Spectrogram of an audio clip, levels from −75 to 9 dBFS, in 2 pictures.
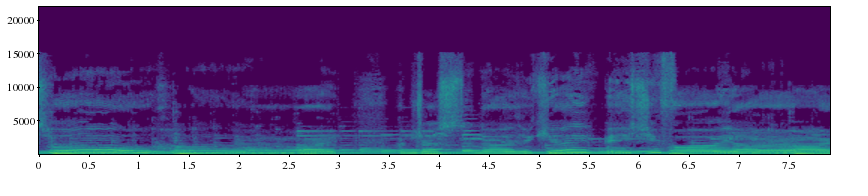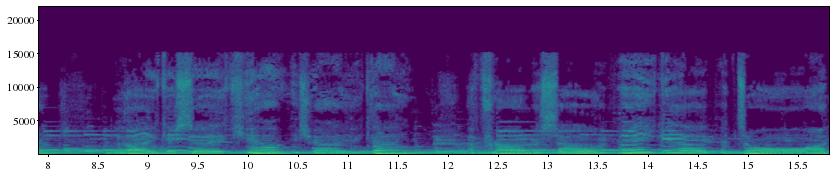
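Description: No dropouts, clicks, distortion or other faults turn up anywhere in the clip.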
